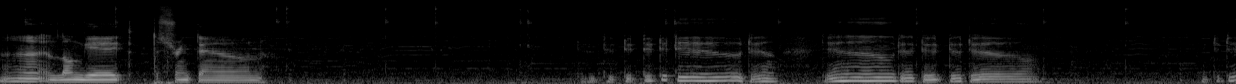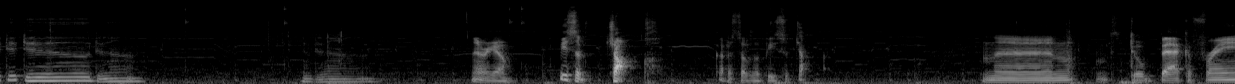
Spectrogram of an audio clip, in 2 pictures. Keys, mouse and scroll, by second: 0.2-1.2 drag, 1.4 s, 3.8 click, 5.3-6.5 right drag, 7.7-9.2 drag, 7.7 right click, 10.3 click, 14.1-15.2 drag, 15.5 s.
